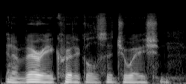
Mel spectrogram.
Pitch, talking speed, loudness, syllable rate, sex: 100 Hz, 160 wpm, -18 LUFS, 6.2 syllables/s, male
